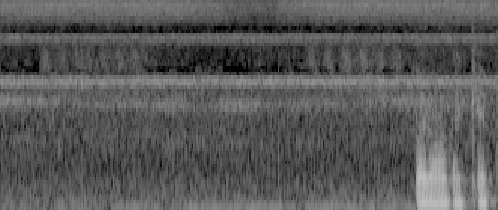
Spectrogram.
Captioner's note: insects chirping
